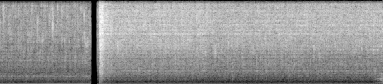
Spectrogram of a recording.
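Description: A steady, loud hiss of pot roast beef sizzling as it browns in a hot pot in the oven follows a brief clunk, continuing evenly and close up with no voices.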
